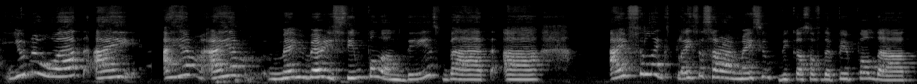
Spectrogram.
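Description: A woman's voice: high voice, lively intonation, a little slow. A woman from Peru in her forties with a Peruvian Spanish accent, a physician who chats casually as an interview guest, laughs often and restarts words. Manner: laughs often, repeats words when starting. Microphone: remote call. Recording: roomy echo.

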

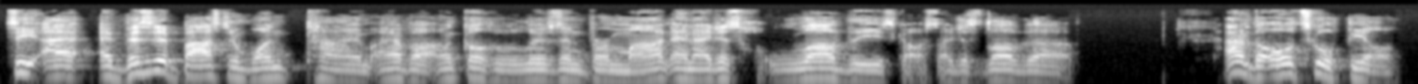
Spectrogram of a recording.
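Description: A man's voice: lowish voice, normal speed, a little mellow, no echo, clean studio sound. A man hosting a podcast, reading an intro and chatting with his guest in an upbeat, friendly way. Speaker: podcast host.

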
